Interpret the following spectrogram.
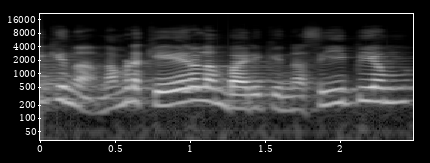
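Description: A man speaking Malayalam.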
